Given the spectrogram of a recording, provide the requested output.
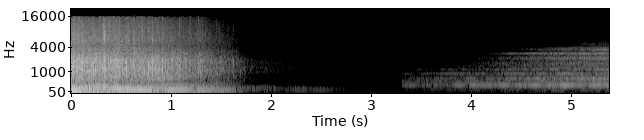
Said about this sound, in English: Come on, let's fill the place with praise today. Clap your hands, fill this place with praise.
